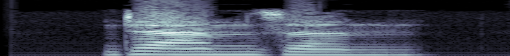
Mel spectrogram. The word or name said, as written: damson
